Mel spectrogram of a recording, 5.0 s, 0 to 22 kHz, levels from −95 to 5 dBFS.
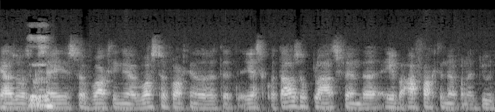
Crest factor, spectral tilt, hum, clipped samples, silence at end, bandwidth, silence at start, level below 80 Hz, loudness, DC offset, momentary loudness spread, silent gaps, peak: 18 dB; -5 dB/octave; none; under 0.1%; 0 s; 15.5 kHz; 0 s; -46 dBFS; -20 LUFS; under 0.1%; 10 LU; none; -2 dBFS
